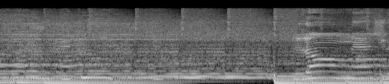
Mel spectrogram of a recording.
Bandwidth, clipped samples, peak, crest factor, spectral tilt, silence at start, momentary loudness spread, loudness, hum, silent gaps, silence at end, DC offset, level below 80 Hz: 14.5 kHz; under 0.1%; -2 dBFS; 14 dB; -3.5 dB/octave; 0 s; 6 LU; -16 LUFS; none; none; 0 s; under 0.1%; -22 dBFS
